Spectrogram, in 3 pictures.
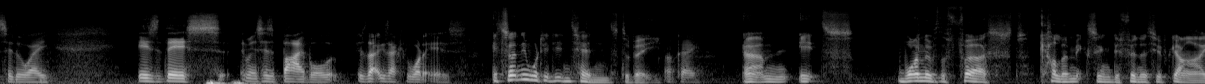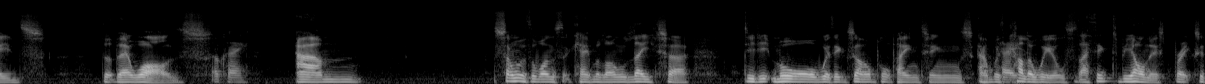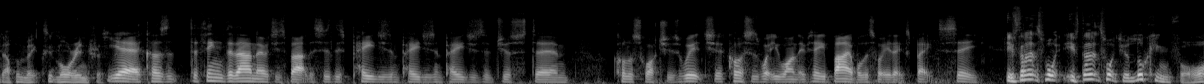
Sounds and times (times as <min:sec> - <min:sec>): Speech: 0:00.0 - 0:00.6, 0:01.4 - 0:15.7, 0:17.0 - 0:36.1.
